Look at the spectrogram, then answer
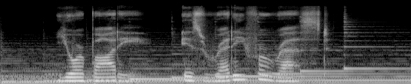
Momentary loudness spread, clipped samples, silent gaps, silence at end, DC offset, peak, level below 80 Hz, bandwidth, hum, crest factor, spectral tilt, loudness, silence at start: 10 LU; under 0.1%; none; 0 s; under 0.1%; 0 dBFS; -28 dBFS; 16.5 kHz; none; 14 dB; -5.5 dB/octave; -14 LUFS; 0 s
